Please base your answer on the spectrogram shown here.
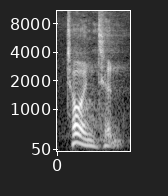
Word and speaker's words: Toynton: It's a it's a difficult surname to pronounce with that T sound in the middle, but I think I got it right. Toynton.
